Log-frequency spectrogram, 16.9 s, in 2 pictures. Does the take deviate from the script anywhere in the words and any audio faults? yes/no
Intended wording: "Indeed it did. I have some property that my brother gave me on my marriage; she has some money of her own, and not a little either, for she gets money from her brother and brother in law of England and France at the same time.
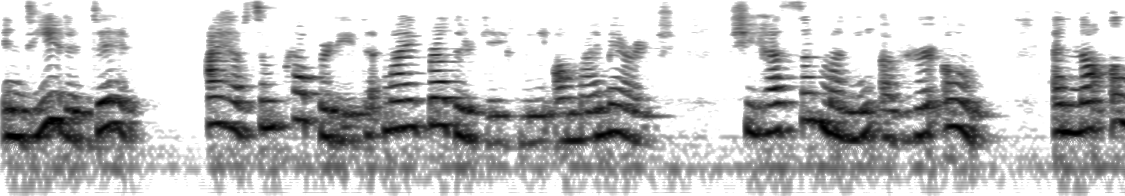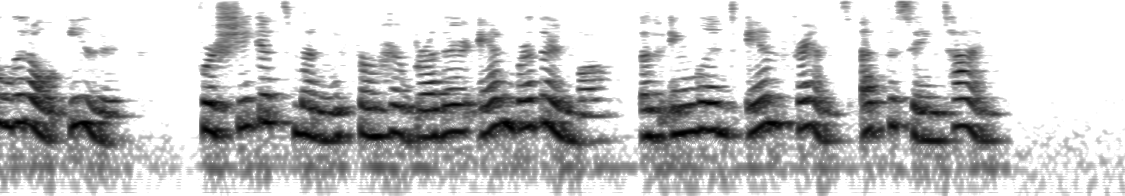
no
